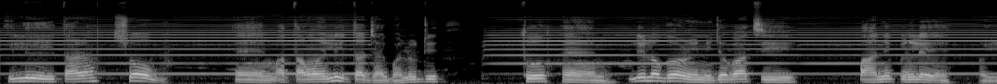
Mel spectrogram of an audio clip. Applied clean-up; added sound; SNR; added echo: none; Bowed string instrument; 8 dB; none.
